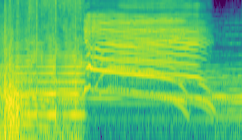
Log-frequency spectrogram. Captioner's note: cheering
